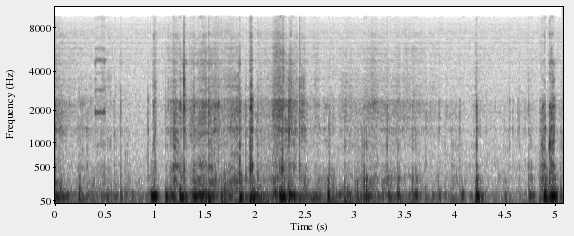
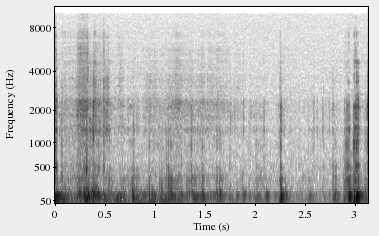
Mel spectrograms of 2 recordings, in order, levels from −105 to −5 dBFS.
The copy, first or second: first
